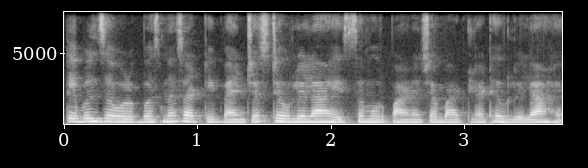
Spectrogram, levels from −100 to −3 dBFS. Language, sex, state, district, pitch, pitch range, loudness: Marathi, female, Maharashtra, Sindhudurg, 190 Hz, 180-200 Hz, -13 LUFS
